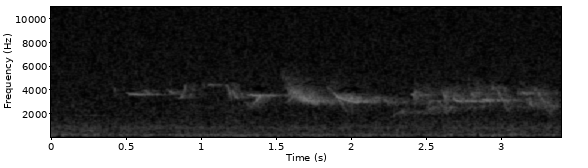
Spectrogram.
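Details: Purple martins, hungry and quiet on a 39°F day in Grand Forks, North Dakota, with no flying insects to catch. A continuous stream of high, creaky, warbling chatter with slurred up-and-down notes plays over a low background hum.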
